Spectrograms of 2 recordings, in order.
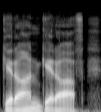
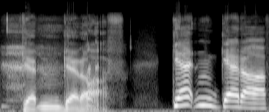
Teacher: That T in get often flaps before on or off.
